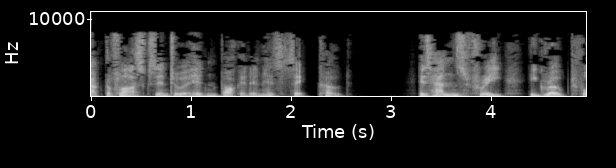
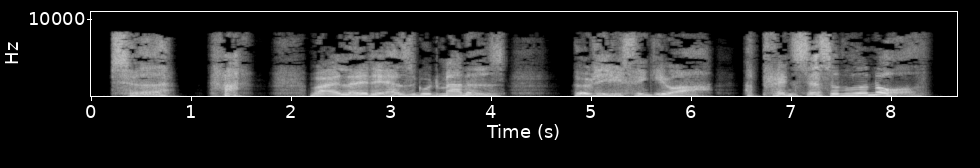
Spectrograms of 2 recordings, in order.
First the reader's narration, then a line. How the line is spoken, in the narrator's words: More cackling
